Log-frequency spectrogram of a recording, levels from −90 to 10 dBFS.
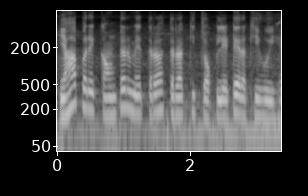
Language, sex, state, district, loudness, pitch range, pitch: Hindi, male, Jharkhand, Ranchi, -18 LUFS, 150-175 Hz, 160 Hz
